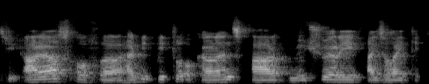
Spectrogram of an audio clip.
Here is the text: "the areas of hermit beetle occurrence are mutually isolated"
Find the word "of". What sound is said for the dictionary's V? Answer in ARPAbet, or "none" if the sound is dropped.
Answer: F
